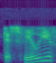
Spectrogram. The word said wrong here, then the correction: Drosophila: fly? – Yeah, they're really Drosophila, and it is a fruit fly.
